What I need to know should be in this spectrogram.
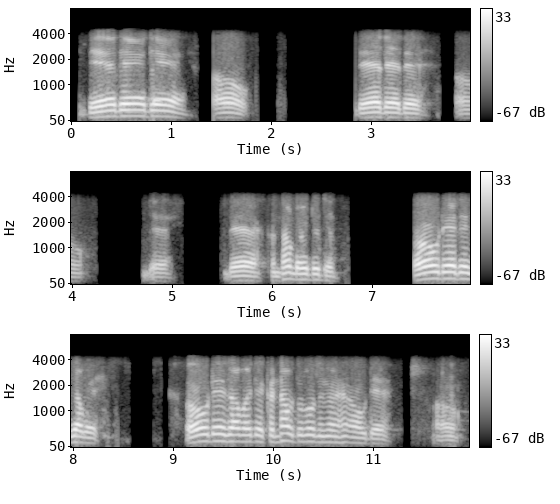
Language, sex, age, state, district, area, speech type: Bodo, male, 45-60, Assam, Kokrajhar, rural, conversation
